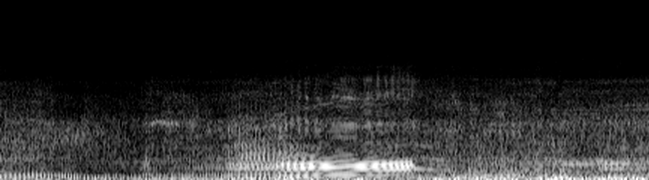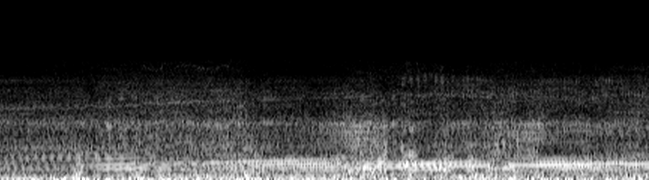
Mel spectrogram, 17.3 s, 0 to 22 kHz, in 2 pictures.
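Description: Honda 160 single-cylinder motorcycle with an 'operado' (modified, gutted) exhaust, revving hard under acceleration during a wheelie. The pitch rises for a couple of seconds, drops sharply at a gear change about five and a half seconds in, then climbs slowly and steadily, with wind buffeting the microphone.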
